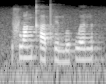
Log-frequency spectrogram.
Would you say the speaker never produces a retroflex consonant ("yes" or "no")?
no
